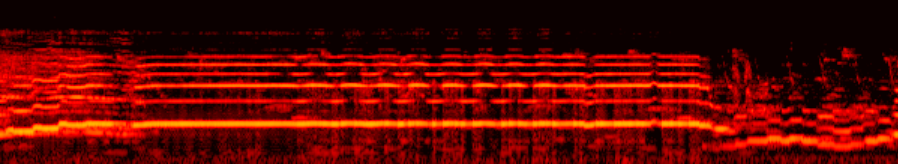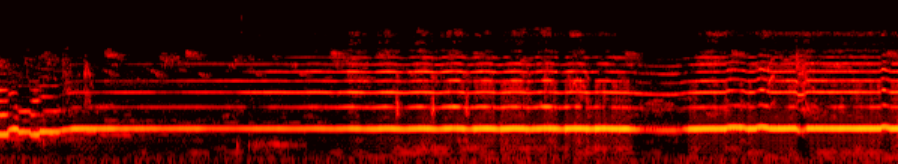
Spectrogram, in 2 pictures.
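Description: A sustained flute-like wind instrument plays long held notes with a brief wavering passage, and no animal voice is heard.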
